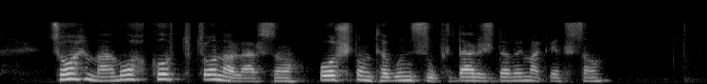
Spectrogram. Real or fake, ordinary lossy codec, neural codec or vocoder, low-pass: fake; AAC, 32 kbps; codec, 16 kHz, 0.7 kbps, FocalCodec; 7.2 kHz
